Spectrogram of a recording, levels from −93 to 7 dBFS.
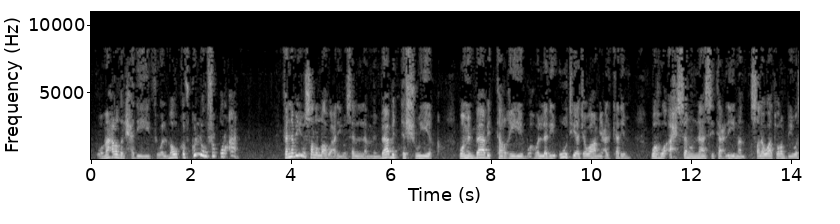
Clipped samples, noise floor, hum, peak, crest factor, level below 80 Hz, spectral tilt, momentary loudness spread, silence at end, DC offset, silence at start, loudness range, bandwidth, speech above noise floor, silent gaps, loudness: under 0.1%; -59 dBFS; none; -2 dBFS; 18 dB; -60 dBFS; -6.5 dB/octave; 11 LU; 0 s; under 0.1%; 0.15 s; 3 LU; 8.8 kHz; 40 dB; none; -20 LUFS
